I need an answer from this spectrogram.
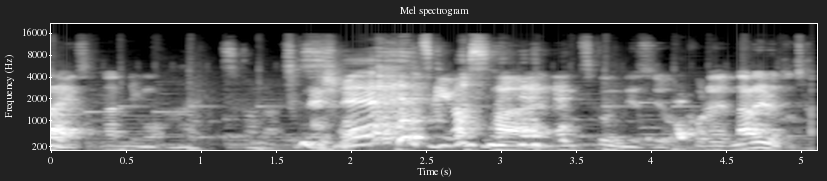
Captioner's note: laughs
